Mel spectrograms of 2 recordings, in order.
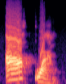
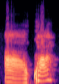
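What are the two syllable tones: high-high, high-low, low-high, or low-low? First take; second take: high-low; low-high. First: The first syllable is high, the second low. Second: The first syllable is low, the second high. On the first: It means cloth. "which is high, low" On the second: It means egg. "low, high"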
